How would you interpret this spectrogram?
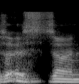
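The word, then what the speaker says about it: Zeihan: Zion. Right Zion, yeah.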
